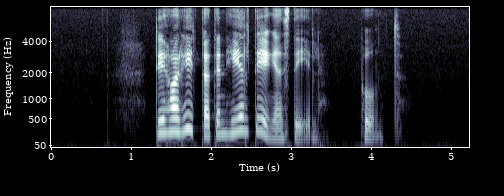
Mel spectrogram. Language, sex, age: Swedish, female, 51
